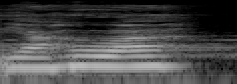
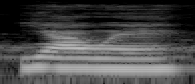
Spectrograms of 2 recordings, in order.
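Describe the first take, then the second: First: The name is said as Yahuwah. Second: The name is said as Yahweh. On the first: "but I actually like to pronounce it Yahuwah" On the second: "This is written Yahweh"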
